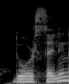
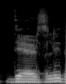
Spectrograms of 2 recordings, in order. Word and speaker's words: درزلی: تلفظات دقیقا مثل نسخه بریتانیاییه یعنی ما دیگه هرمیون نداریم هرماینی داریم یا دورسلی نداریم درزلی داریم و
